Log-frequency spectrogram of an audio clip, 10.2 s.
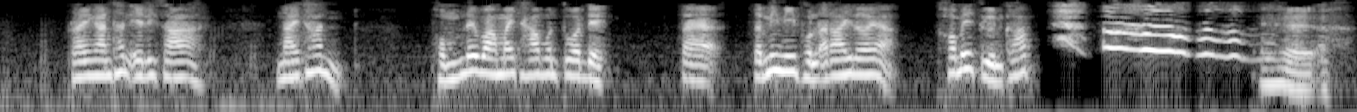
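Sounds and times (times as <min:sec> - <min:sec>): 
speech: 0:00.6 - 0:08.0, 0:09.4 - 0:10.1
person crying over a child in a dramatized Bible story: 0:07.9 - 0:10.1.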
